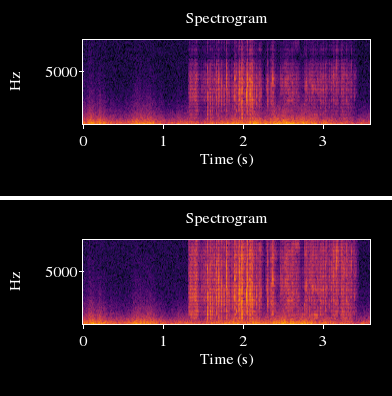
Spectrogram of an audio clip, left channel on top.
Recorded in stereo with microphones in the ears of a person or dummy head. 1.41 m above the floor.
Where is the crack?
45° right (ahead or behind).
